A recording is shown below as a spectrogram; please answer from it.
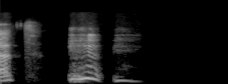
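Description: A person's voice: a spoken word ends at the start, then two short non-word vocal sounds come a little under a second in.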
